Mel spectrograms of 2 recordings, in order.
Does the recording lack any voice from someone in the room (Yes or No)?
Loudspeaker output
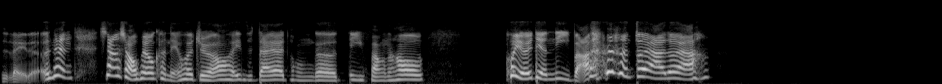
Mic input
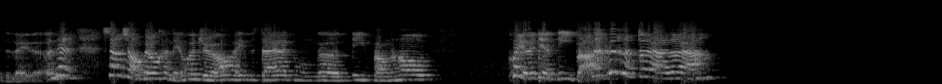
Yes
